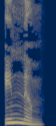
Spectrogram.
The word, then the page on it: ಇನ್ನಂ: innam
